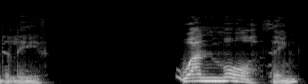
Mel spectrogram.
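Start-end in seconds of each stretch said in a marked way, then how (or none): 1.7-3.0 slow, weighted warning; menacing parting. A narrator's reading. Yanti turning back to warn Salmataya, slow menace. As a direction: linger on the threat.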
